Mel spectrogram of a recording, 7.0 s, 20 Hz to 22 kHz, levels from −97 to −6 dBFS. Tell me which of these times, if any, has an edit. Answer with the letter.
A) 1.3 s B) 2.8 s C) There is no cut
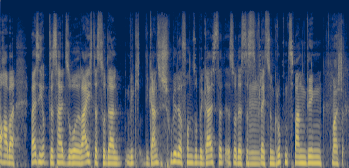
B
